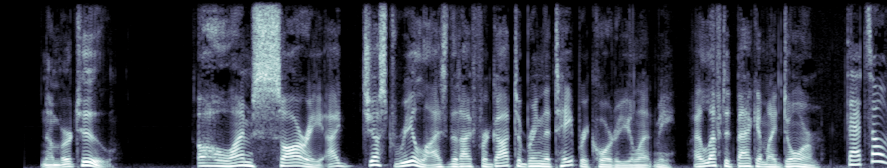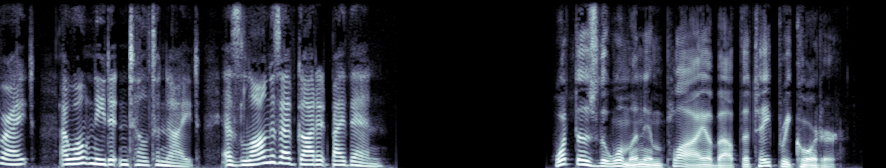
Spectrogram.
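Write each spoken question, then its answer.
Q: What does the woman imply about the tape recorder?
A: He can return it later; she doesn't need it until tonight.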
